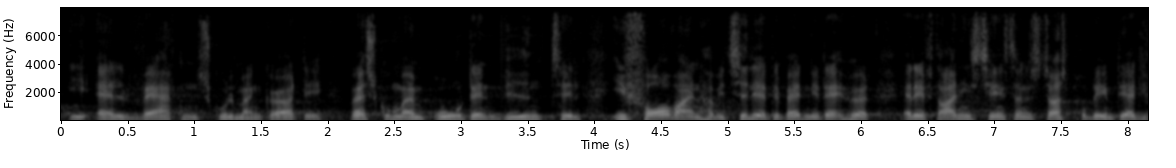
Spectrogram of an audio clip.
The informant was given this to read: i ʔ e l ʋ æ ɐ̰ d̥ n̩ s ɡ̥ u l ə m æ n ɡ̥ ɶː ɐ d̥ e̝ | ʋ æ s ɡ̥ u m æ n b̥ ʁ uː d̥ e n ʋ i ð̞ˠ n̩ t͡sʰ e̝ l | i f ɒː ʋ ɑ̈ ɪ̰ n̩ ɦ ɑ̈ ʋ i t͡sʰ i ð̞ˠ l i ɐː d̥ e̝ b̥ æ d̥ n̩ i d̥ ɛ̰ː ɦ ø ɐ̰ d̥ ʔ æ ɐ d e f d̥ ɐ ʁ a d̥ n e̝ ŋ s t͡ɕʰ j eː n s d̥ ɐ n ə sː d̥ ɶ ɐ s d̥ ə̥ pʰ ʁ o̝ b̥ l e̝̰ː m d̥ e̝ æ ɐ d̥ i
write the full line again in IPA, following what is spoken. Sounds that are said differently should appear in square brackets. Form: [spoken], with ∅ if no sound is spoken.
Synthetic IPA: i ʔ [æ] l ʋ æ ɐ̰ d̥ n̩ s ɡ̥ u l ə m æ n ɡ̥ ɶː ɐ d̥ e̝ | ʋ æ s ɡ̥ u m æ n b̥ ʁ uː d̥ e n ʋ i ð̞ˠ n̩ t͡sʰ e̝ l | i f ɒː ʋ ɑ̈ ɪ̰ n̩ ɦ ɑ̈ ʋ i t͡sʰ i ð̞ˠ l i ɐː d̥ e̝ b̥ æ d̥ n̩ i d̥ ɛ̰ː ɦ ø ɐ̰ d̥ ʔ æ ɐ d e f d̥ ɐ ʁ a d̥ n e̝ ŋ s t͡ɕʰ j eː n s d̥ ɐ n ə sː d̥ ɶ ɐ s d̥ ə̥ pʰ ʁ o̝ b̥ l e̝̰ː m d̥ e̝ æ ɐ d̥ i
